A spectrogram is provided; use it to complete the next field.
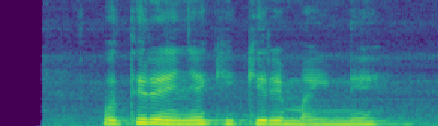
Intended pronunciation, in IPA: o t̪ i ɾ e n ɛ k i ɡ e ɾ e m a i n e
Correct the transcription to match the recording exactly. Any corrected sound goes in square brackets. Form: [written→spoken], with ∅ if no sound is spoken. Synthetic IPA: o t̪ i ɾ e [n→ɲ] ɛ k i [ɡ→k] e ɾ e m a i n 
